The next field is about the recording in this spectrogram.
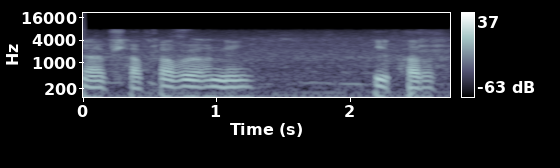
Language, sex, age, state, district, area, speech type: Bodo, male, 60+, Assam, Chirang, rural, spontaneous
